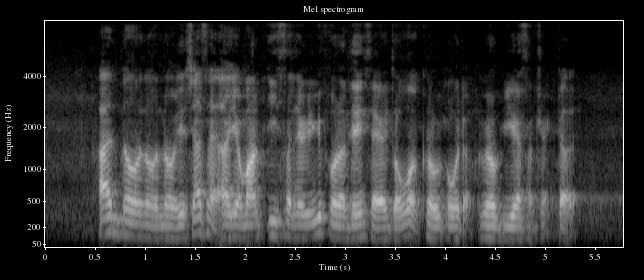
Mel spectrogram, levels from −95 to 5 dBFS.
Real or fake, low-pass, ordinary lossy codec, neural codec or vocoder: fake; none; none; codec, 16 kHz, 2 kbps, FunCodec, trained on LibriTTS, 25 frames a second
